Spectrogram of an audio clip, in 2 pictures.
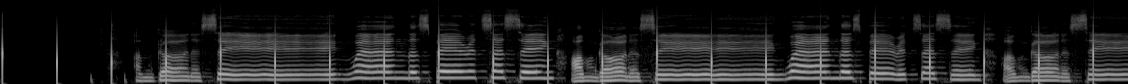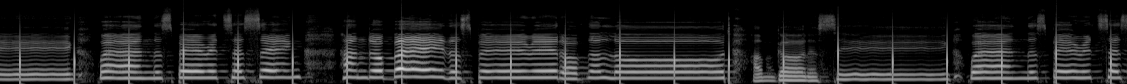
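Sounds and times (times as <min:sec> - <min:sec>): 
tenor singing: 0:01.1 - 0:22.5.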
